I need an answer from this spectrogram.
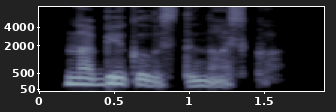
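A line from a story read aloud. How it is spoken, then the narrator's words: Tired. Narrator (Russian): устало сказал Петр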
